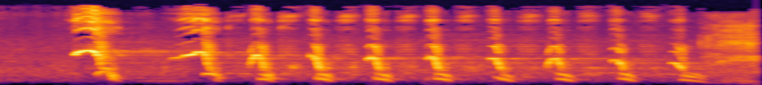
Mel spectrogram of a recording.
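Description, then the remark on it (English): A sharp elk bark opens, followed by a rapid series of about nine guttural chuckles in a steady rhythm, loud, with no talking. “Bark chuckle.”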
